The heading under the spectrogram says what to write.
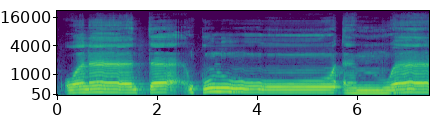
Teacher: Huruf ain dia akan bunyi wala tu ain, bukannya hamzah. Hamzah ni keluarnya di akhir kerongkong ya, pangkal kerongkong.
